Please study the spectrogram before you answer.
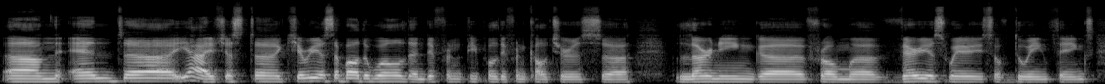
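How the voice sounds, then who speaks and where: A man, a guest professor from Romania, talking in a measured way and pausing often between phrases in a casual interview. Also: mid-range voice, flat delivery, clean tone.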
